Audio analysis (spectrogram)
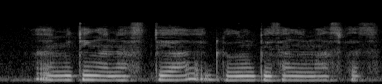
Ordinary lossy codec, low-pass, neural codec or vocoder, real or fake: MP3, 32 kbps; 7.2 kHz; none; real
